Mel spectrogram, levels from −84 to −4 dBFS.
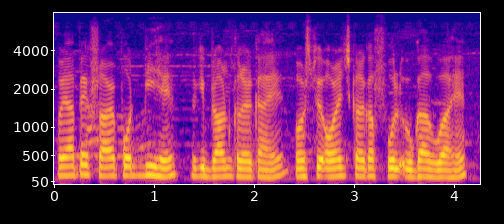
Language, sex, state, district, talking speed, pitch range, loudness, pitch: Hindi, male, Arunachal Pradesh, Papum Pare, 295 wpm, 140-155 Hz, -14 LUFS, 145 Hz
